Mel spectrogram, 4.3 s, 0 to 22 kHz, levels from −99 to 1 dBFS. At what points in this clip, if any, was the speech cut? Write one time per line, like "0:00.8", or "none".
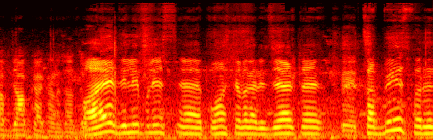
0:03.4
